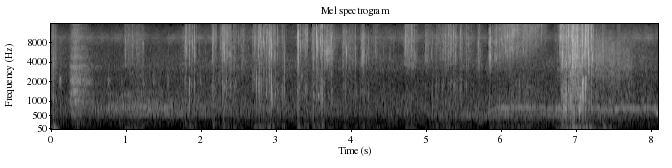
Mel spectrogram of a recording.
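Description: A fruit is plucked from a plant with a soft snap.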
